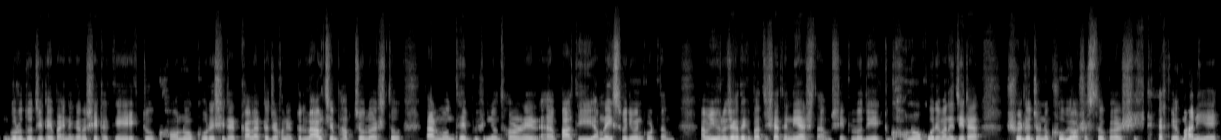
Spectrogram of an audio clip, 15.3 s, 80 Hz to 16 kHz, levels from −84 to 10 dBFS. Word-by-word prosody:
গরুর 100 -3 +3
দুধ, 100 - +2
যেটাই 95 0 +2
পাই 95 - +1
না - - -3
কেন? 115 - -1
সেটাকে 95 0 -3 0.2
একটু - - -10 0.2
ঘন 95 +1 -2 0.2
করে 105 0 +1
সেটার 100 -1 -1
কালারটা 100 +3 +1
যখন 105 0 -2
একটু 100 - -7
লালচে 110 +4 +5
ভাব 110 -1 -3
চলে 110 -1 +1
আসতো, 105 +2 -5 0.4
তার 95 0 +4
মধ্যে 105 +1 -1
বিভিন্ন 110 +2 -3
ধরনের 100 -1 +1 0.2
আ - - +3 0.2
পাতি 100 0 +2 0.2
আমরা 130 +3 +2
এক্সপেরিমেন্ট 120 -2 0
করতাম। - - -6 0.4
আমি 120 0 +1
বিভিন্ন 120 +1 +4
জায়গা 115 -1 +7
থেকে 115 -1 +1
পাতি - - -1
সাথে - - +2
নিয়ে 120 +3 +6
আসতাম। - - -7
সেগুলো 105 -2 -6
দিয়ে 100 0 +1
একটু 95 - -18
ঘন 170 - -4 0.2
করে 120 -5 +3
মানে 125 +2 +2
যেটা 125 +2 +5 0.5
শরীরের 135 -1 +3
জন্য 145 +1 0
খুবই 125 +3 +3
অস্বাস্থ্যকর, 115 -1 -2
সেটাকে - - -5
বানিয়ে 115 +7 +2
110 Hz, 190 wpm, -23 LUFS, 100-120 Hz, 0.5 s, জায়গা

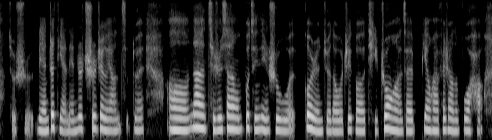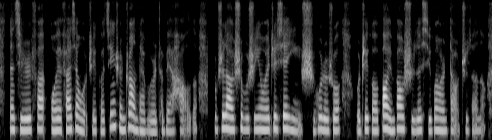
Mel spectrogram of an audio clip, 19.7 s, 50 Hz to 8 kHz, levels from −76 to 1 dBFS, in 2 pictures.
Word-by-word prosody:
就 - - -8
是 - - -9
连 190 -2 0
着 240 +4 +4
点、 200 -6 -5
连 180 +1 -4
着 220 +1 0
吃 225 +3 -1
这 225 0 +1
个 200 - +1
样 195 0 -3
子， - - -11
对。 205 -1 -5 0.4
呃， 205 -2 +4
那 240 -1 +6
其 210 -2 -3
实 205 +1 +2
像 215 -1 +3
不 235 +3 0
仅 210 -2 -1
仅 200 -2 0
是 205 - 0
我 190 -1 -1 0.2
个 240 -2 +6
人 185 -2 +1
觉 185 -1 -4
得 185 0 -1
我 185 - -2
这 205 +3 -1
个 185 -2 0
体 185 0 -8
重 225 -2 +3
啊 185 -2 0
在 185 0 -1
变 210 -2 0
化， 195 -1 0
非 200 +1 -3
常 200 -2 -1
地 185 - -3
不 195 0 -1
好， 190 - -6 0.4
那 210 0 +2
其 205 -1 -2
实 200 0 +4
发 210 +1 0
我 195 -1 +1
也 200 - +2
发 210 +2 +3
现 215 -1 +1
我 180 - -2
这 190 - -5
个 185 +1 -4
精 250 +6 -2
神 215 -6 -1
状 230 -3 +2
态 185 -2 -2
不 180 -1 -5
是 175 - -1
特 185 - -10
别 185 -1 -5
好 - - -5
的， - - -11 0.3
不 215 - -6
知 230 +3 +1
道 215 -2 +6
是 230 - 0
不 205 -2 -4
是 210 0 -3
因 210 0 +2
为 205 0 +3
这 220 +2 0
些 220 +1 +3
饮 195 -2 -3
食， 185 - -1
或 215 +3 0
者 200 - +2
说 195 +1 -1 0.3
我 - - -3
这 205 +3 +2
个 190 -1 0
暴 230 +4 +7
饮 190 -1 +1
暴 220 +1 +4
食 195 -3 -3
的 195 +1 0
习 200 -1 -4
惯 205 +1 0
而 190 0 0
导 - - -6
致 195 -1 -6
的 190 - -9
呢？ 225 +4 -11
200 Hz, 280 characters per minute, -21 LUFS, 190-215 Hz, 0.4 s, 暴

